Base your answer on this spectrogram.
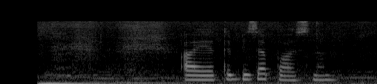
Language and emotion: Russian, neutral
